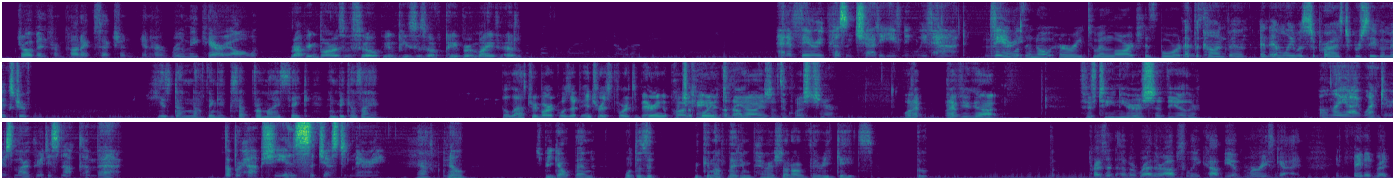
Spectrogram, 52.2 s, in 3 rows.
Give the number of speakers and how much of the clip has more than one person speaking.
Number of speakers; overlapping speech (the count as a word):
nine, about 6%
